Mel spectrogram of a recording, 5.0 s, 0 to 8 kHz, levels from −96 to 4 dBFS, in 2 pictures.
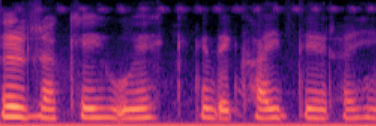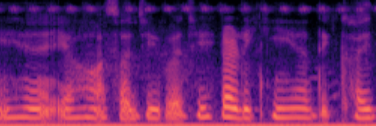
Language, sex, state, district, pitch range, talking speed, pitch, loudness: Hindi, female, Chhattisgarh, Sarguja, 210-230 Hz, 145 wpm, 220 Hz, -28 LUFS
